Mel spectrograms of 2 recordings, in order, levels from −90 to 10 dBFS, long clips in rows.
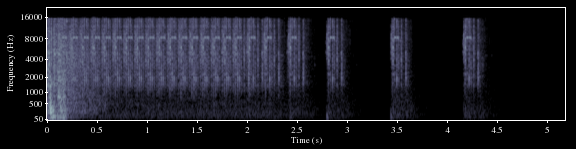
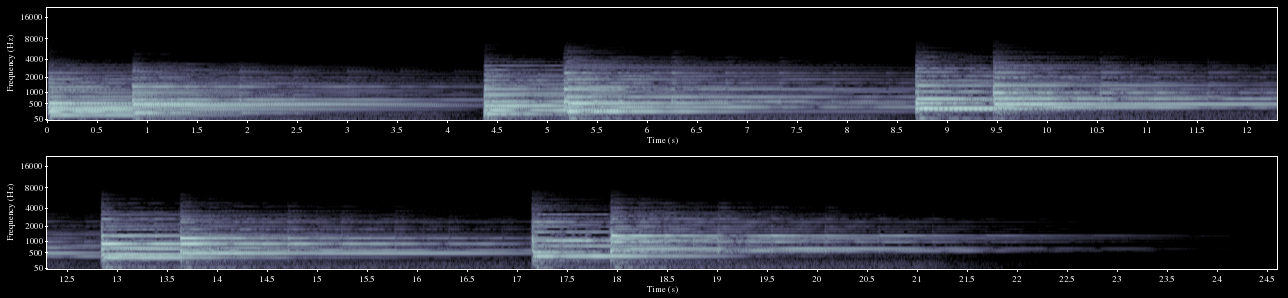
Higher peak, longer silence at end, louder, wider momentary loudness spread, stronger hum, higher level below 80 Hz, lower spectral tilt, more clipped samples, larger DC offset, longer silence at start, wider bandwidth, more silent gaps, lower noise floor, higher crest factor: second, -12 dBFS vs -4 dBFS; second, 0.85 s vs 3.05 s; second, -33 LUFS vs -21 LUFS; second, 10 LU vs 20 LU; neither; second, -64 dBFS vs -54 dBFS; second, -1 dB/octave vs -9.5 dB/octave; neither; neither; about the same, 0 s vs 0 s; first, 16 kHz vs 5 kHz; first, 4.12-4.16 s vs none; second, -77 dBFS vs -86 dBFS; first, 24 dB vs 18 dB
